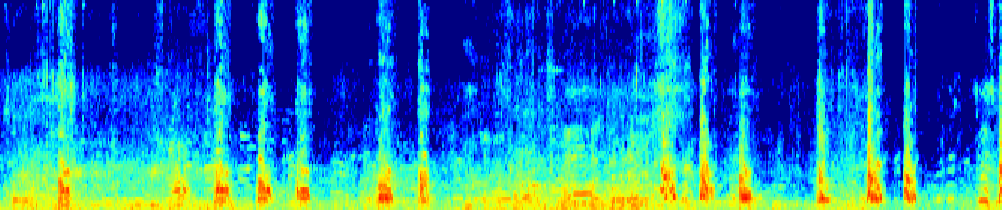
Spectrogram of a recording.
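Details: Dog barking at a donkey: sharp barks in bursts, some paired, scattered through the recording, with a person talking and other background noise between them.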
